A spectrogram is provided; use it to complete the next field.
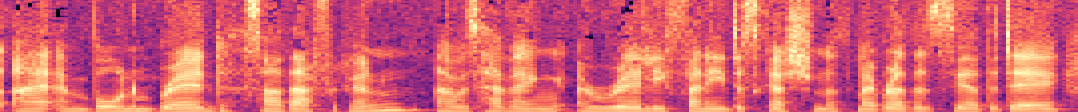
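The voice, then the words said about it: English-sounding accent. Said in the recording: “I've got such an English accent”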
